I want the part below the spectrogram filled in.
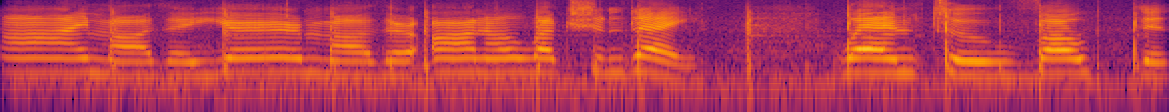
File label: Political street speakers and kids; tony schwartz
